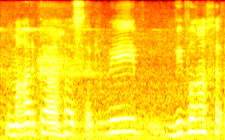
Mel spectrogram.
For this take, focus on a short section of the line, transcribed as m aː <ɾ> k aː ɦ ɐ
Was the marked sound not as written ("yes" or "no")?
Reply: no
